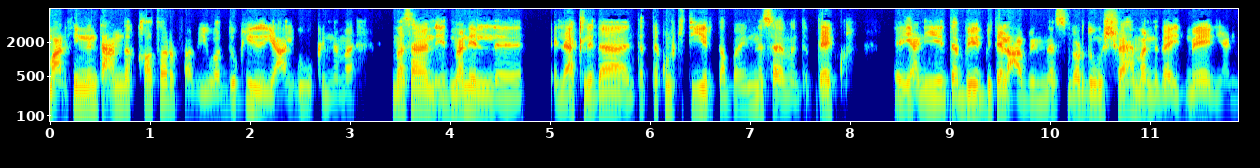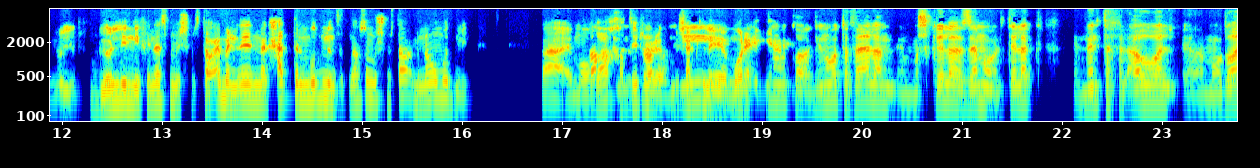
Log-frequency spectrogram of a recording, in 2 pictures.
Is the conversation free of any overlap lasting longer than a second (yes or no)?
no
